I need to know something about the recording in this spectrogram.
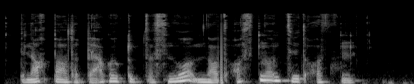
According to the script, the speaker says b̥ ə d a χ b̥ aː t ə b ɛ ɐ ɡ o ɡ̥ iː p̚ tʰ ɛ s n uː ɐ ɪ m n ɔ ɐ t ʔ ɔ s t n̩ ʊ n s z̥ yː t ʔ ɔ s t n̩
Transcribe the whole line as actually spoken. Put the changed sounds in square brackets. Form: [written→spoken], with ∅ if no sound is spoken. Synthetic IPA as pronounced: b̥ ə [d→n] a χ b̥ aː t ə b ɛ ɐ ɡ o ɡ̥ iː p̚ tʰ ɛ s n uː ɐ ɪ m n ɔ ɐ t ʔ ɔ s t n̩ ʊ n [s→t] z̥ yː t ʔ ɔ s t n̩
